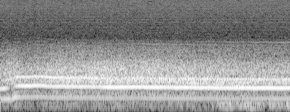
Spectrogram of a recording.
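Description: A football match commentator's long, drawn-out "gol" shout: one held note, falling slightly in pitch, over a stadium crowd cheering.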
